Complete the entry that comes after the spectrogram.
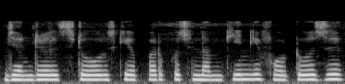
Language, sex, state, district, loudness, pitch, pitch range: Hindi, female, Himachal Pradesh, Shimla, -13 LUFS, 220 Hz, 220-225 Hz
